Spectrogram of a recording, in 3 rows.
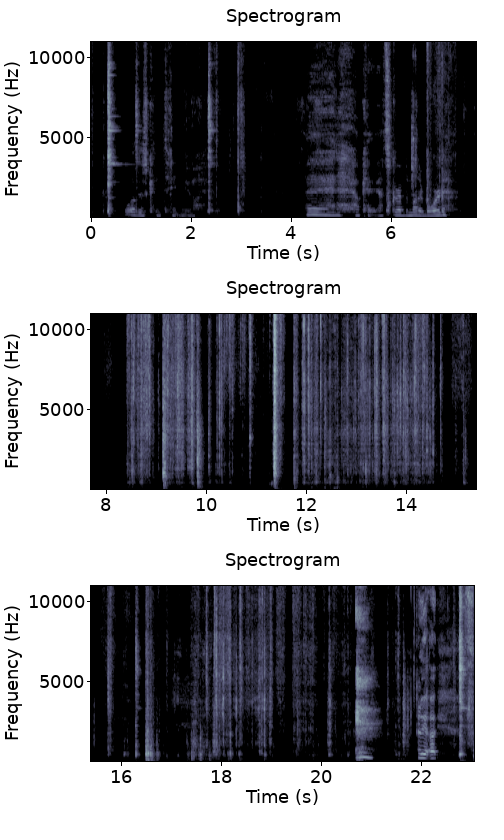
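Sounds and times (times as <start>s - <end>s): packaging crinkling and rustling: 8.4s - 15.8s, 17.3s - 20.7s, 21.3s - 21.9s.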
